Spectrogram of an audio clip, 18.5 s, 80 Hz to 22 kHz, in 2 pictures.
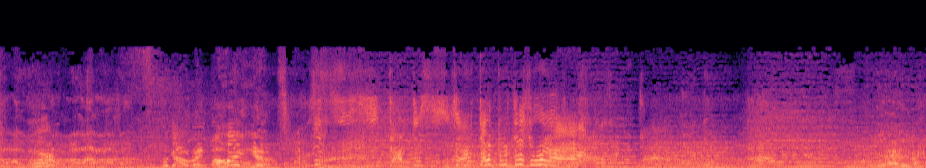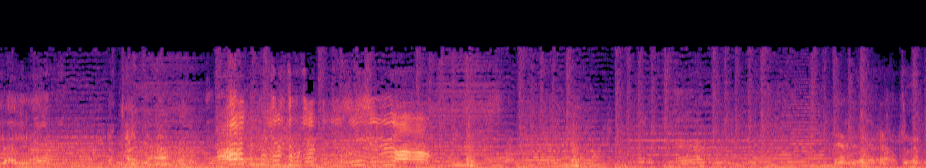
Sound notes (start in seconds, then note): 4.4 alien speaking gibberish; 7.1 high-tension orchestral music; 9.0 alien growling; 13.0 high-tension orchestral music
